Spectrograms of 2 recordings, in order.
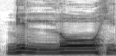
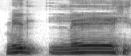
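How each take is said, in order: First: The L is heavy, with a full rounded mouth. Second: The L is light, with lips spread sideways. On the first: The speaker calls it wrong. "not Millahi, no" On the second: The speaker calls it right. "Stretch your mouth sideways"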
